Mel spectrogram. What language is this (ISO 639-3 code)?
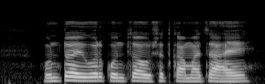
mar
